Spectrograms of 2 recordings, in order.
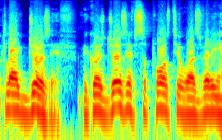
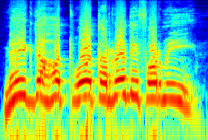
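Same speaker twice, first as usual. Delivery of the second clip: high, loud bossy husband yell; retold scream; 11 semitones higher, 5 dB louder than usual. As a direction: bark the order at the wife, high and loud. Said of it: "he screamed".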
